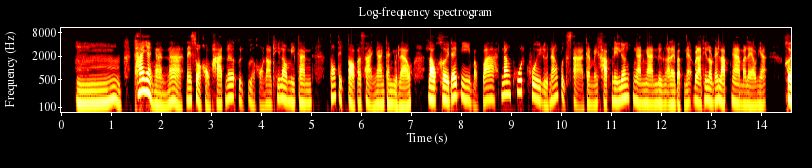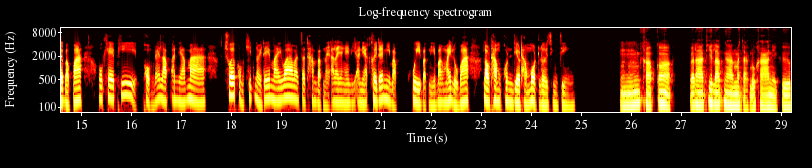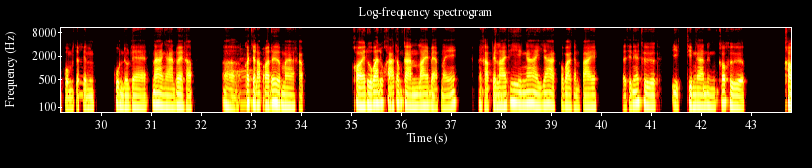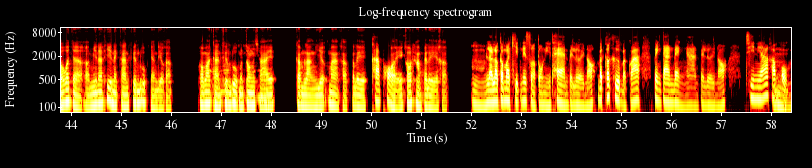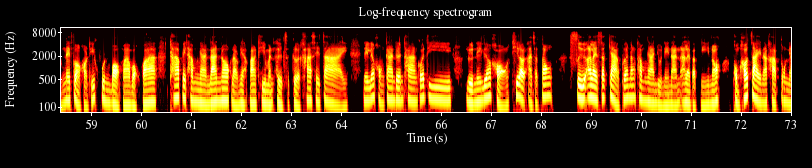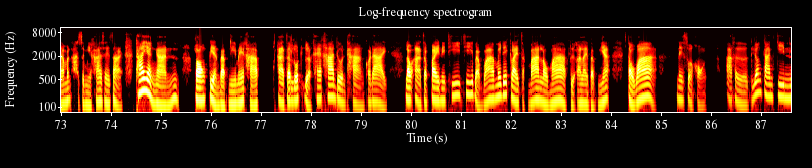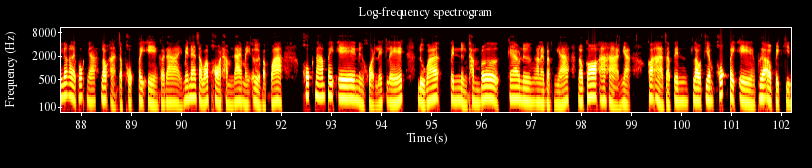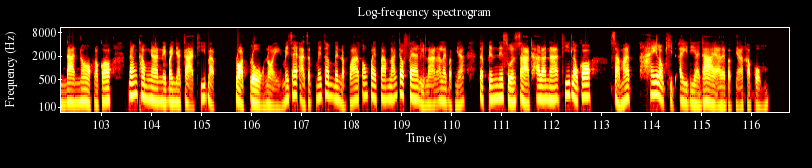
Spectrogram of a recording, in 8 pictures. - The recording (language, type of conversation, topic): Thai, advice, ทำอย่างไรให้ทำงานสร้างสรรค์ได้ทุกวันโดยไม่เลิกกลางคัน?
- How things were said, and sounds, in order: in English: "tumbler"; other background noise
